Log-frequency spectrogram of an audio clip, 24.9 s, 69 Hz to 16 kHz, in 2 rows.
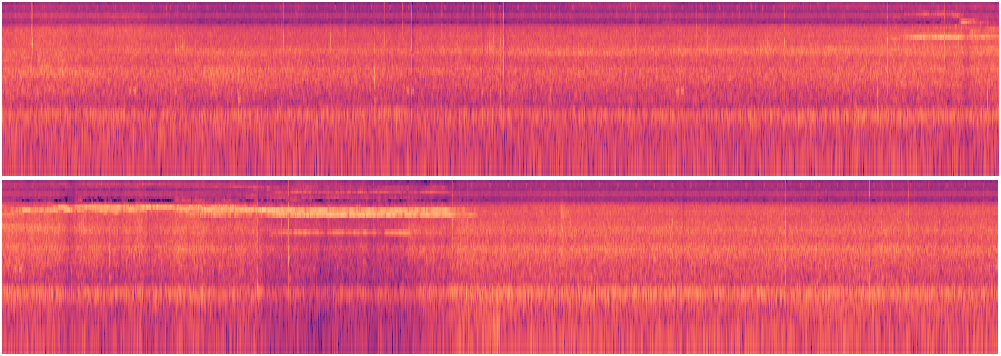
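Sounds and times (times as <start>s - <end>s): freight train wheels rumbling: 0.0s - 24.9s
train wheels squealing: 11.0s - 18.6s.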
